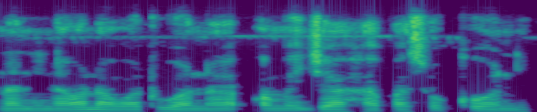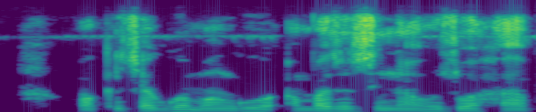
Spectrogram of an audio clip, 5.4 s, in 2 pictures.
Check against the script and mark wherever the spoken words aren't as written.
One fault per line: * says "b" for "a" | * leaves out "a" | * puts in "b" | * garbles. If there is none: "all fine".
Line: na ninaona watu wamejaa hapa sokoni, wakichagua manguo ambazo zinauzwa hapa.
all fine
